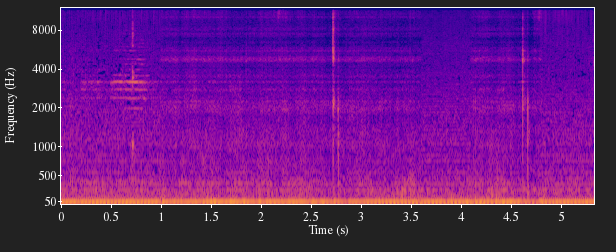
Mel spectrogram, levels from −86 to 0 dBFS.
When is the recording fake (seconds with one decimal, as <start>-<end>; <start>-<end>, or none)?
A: 1.0-3.6; 4.1-4.8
